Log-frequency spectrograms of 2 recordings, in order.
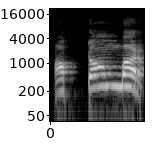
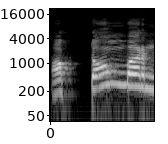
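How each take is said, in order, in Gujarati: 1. B પહેલાં M નો અવાજ ઉમેરાય છે. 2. B પહેલાં M નો અવાજ ઉમેરાય છે.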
